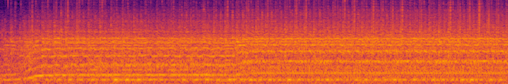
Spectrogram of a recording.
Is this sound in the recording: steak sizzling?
no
